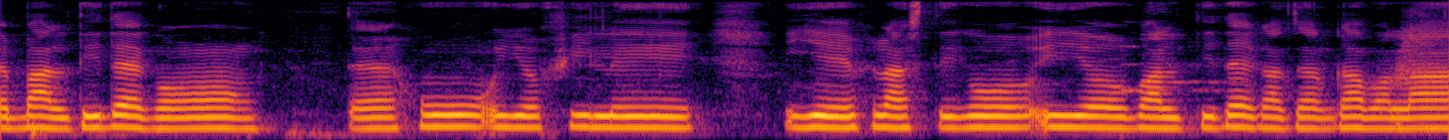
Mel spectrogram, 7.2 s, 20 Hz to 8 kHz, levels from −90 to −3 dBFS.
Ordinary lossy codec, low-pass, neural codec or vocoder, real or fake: none; none; none; real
